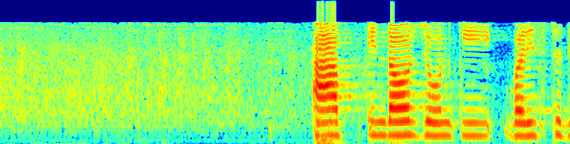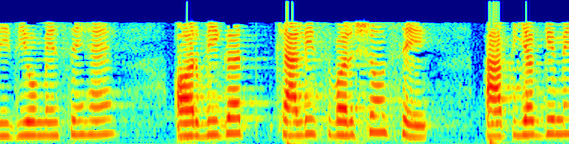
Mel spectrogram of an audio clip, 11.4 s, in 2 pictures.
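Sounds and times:
audience applause welcoming a speaker: 0:00.0 - 0:03.2
speech: 0:03.3 - 0:10.0, 0:10.6 - 0:11.3.

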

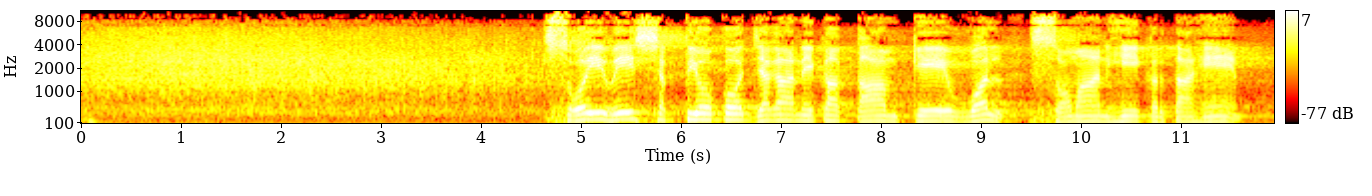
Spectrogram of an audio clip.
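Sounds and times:
crowd clapping: 0:00.0 - 0:05.3
speech: 0:04.6 - 0:11.7.

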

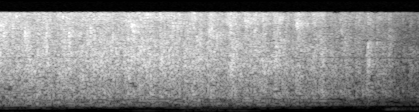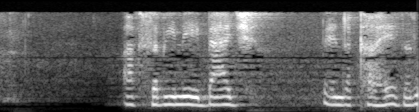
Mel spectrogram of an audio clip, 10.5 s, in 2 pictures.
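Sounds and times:
audience clapping: 0:00.0 - 0:05.6
speech: 0:06.8 - 0:08.5, 0:09.3 - 0:10.4.

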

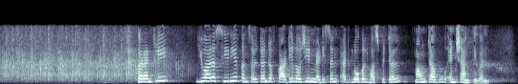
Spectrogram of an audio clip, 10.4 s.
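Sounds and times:
audience applause for a cardiologist being introduced: 0:00.0 - 0:04.0
speech: 0:02.8 - 0:10.3.

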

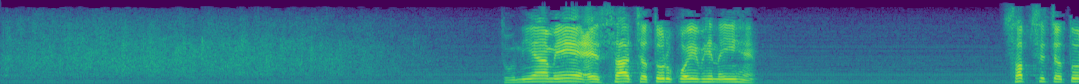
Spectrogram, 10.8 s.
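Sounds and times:
audience clapping: 0:00.0 - 0:04.4
speech: 0:05.0 - 0:07.6, 0:10.1 - 0:10.7.

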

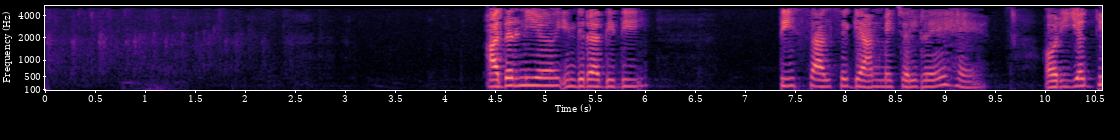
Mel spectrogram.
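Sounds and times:
welcoming applause from meeting participants: 0:00.0 - 0:03.1
speech: 0:04.5 - 0:06.1, 0:07.4 - 0:10.5.

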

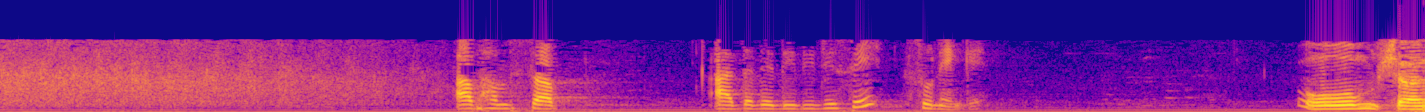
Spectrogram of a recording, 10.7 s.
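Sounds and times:
thunderous applause: 0:00.0 - 0:03.7
speech: 0:03.4 - 0:04.3, 0:05.4 - 0:07.5, 0:09.8 - 0:10.6.

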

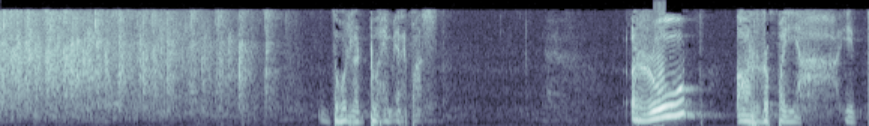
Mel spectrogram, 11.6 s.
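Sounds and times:
crowd clapping: 0:00.0 - 0:04.0
speech: 0:04.4 - 0:05.9, 0:08.7 - 0:09.2, 0:09.9 - 0:11.5.

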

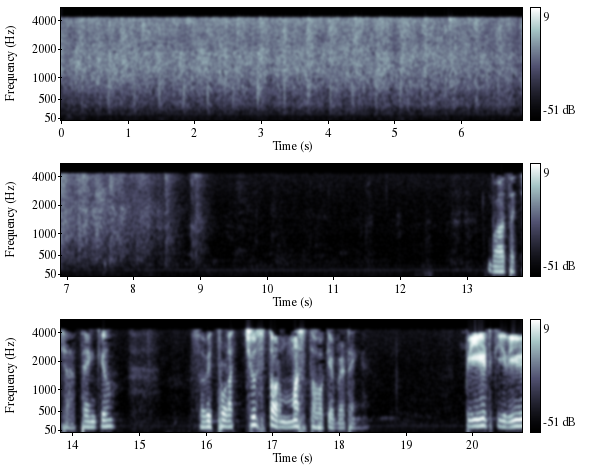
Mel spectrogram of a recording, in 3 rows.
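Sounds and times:
audience clapping loudly: 0:00.0 - 0:09.2
speech: 0:13.4 - 0:14.7, 0:15.9 - 0:18.4, 0:19.9 - 0:20.7.

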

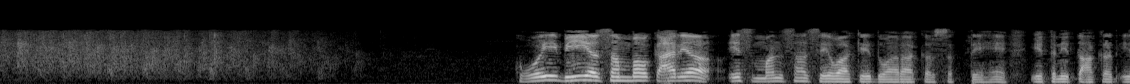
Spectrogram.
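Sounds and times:
crowd applause: 0:00.0 - 0:03.6
speech: 0:05.2 - 0:11.2.

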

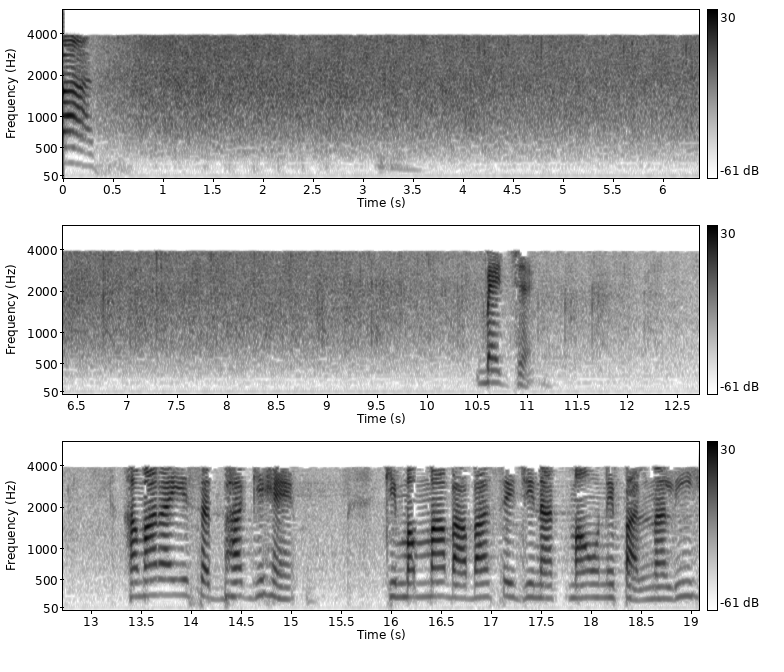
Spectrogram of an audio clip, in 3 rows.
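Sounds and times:
audience clapping hands in welcome: 0:00.0 - 0:13.0
speech: 0:10.6 - 0:11.3, 0:13.4 - 0:15.2, 0:16.0 - 0:19.0.

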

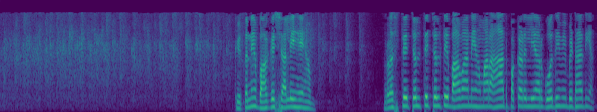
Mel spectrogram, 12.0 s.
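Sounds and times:
crowd applauding: 0:00.0 - 0:07.4
speech: 0:04.7 - 0:06.4, 0:07.7 - 0:11.9.

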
